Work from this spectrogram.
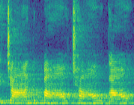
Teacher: इसके उच्चारण में नाक और मुंह दोनों का प्रयोग किया जाता है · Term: अनुनासिक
